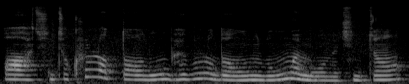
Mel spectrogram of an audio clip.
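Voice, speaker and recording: A woman chatting casually with viewers on a live stream, playful and giggly, often dropping into a soft whisper. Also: mid-range voice, normal speed.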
